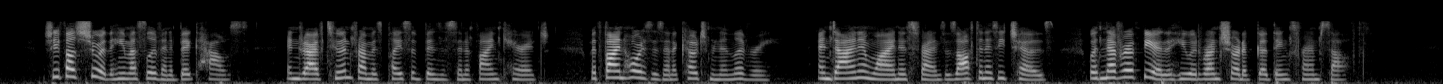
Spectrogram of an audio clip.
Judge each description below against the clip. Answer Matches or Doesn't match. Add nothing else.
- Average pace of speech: Doesn't match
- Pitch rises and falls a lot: Doesn't match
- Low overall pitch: Doesn't match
